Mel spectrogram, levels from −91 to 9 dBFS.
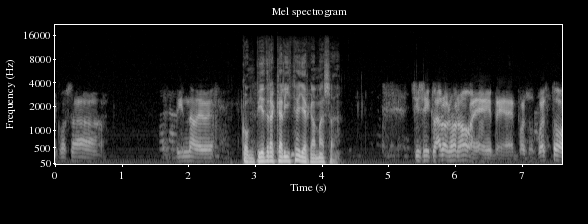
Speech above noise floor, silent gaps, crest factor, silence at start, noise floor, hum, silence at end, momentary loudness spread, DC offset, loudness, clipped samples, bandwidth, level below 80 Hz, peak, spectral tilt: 40 dB; none; 20 dB; 0.05 s; -63 dBFS; none; 0 s; 18 LU; under 0.1%; -22 LUFS; under 0.1%; 14 kHz; -50 dBFS; -4 dBFS; -6 dB/octave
